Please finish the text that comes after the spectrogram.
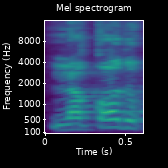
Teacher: قاف کو پر پڑھیں گے، حروف مستعلیہ میں سے ہے، دال میں قلقلہ ہوگا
